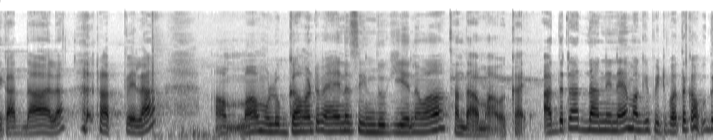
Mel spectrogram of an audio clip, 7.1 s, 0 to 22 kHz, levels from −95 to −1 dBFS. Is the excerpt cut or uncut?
cut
